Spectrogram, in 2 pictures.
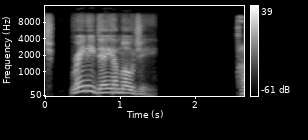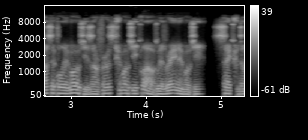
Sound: voiceover speaking

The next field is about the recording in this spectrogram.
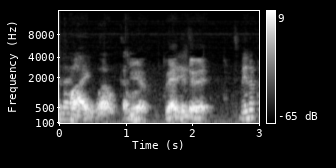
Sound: laughs

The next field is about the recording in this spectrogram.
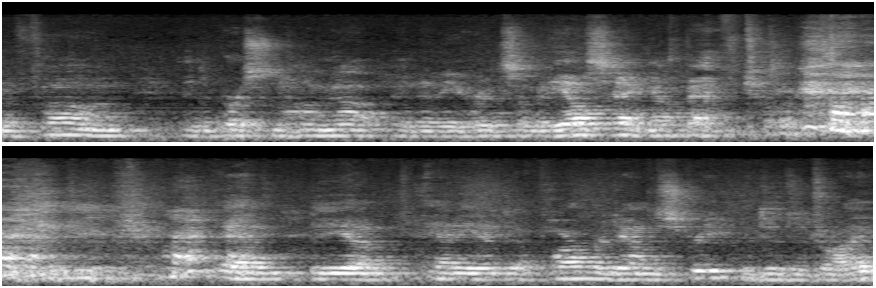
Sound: laughing

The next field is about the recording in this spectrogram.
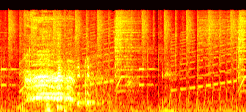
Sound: laugh

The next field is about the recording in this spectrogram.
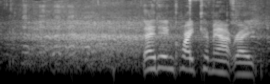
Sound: audience laughs

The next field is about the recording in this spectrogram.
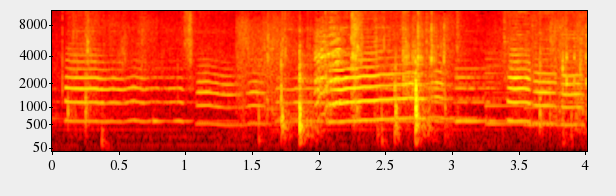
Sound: sounds of footsteps. A door opens

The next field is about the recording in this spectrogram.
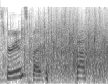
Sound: audience applauds

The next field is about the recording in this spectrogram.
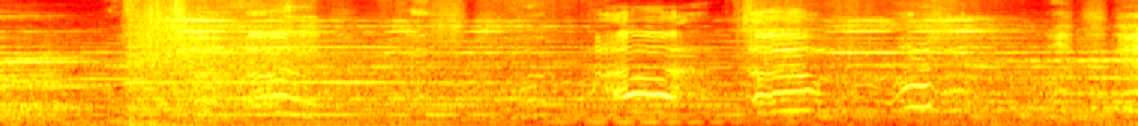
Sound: grunting

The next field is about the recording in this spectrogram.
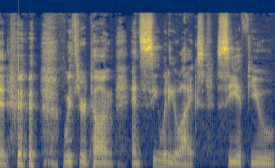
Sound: chuckles

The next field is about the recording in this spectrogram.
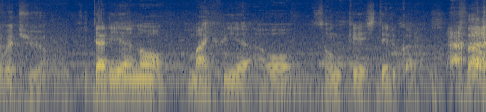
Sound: Speaking Japanese

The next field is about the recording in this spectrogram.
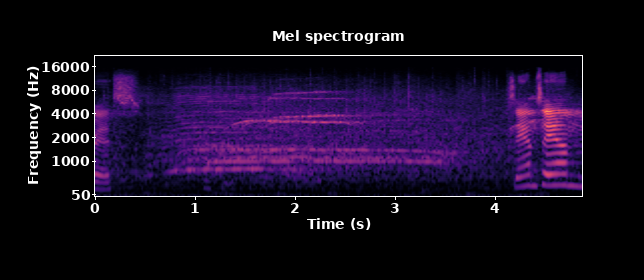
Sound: cheers and applause

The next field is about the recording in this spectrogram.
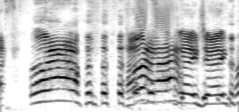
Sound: yelling

